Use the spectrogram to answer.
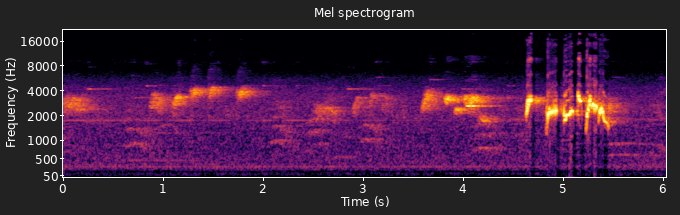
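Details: Red-whiskered bulbul from La-u forest: soft scattered whistles and short chirps build to a loud, jaunty warbled phrase of choppy, bouncing notes near the end.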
